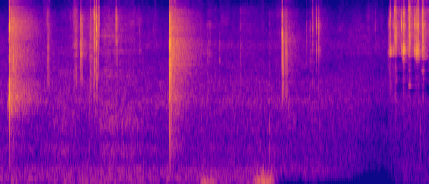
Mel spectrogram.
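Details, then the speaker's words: Honda key fob after a shell replacement: light plastic clicks, then a burst of tiny rattles when shaken as the transponder moves inside. Loose transponder rattle, fixable with electrical tape or the longer screw. "you can hear the transponder rattling around there. You could put some electrical tape around it, or something like that, to make it stop rattling."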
